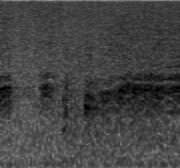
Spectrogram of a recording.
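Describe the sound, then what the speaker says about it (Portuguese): Several faint, soft quacks from little ducklings in World of Warcraft come in short bursts over a low background hum. "Vamos salvar os patinhos agora."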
